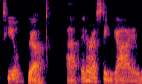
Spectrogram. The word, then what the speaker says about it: Thiel: read and Peter Thiel how do I pronounce his name Dina I would probably pronounce it teal teal yeah uh interesting guy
